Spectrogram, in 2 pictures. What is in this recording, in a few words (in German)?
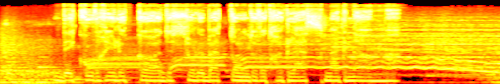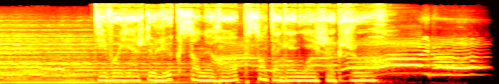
Werbung FR CH, flippig frech verspielt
